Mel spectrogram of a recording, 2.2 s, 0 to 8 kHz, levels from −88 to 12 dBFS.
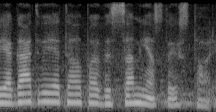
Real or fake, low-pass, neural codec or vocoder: real; 7.2 kHz; none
